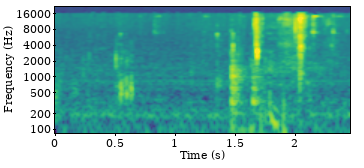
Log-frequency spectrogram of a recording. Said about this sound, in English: So I'm going to have a sip of this, and it looks really good to me, and I feel kind of thirsty right now, so this comes at a good time. So here we go.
